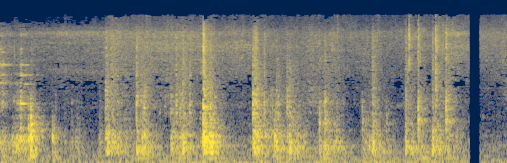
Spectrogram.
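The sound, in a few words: garlic added to hot olive oil in a pan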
